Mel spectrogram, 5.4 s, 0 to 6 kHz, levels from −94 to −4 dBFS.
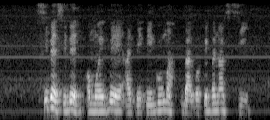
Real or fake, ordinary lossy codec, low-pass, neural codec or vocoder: fake; none; 5.4 kHz; vocoder, 44.1 kHz, 128 mel bands every 256 samples, BigVGAN v2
